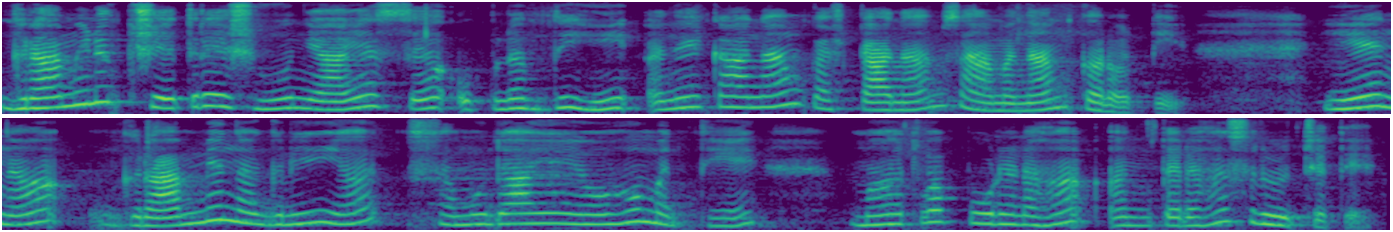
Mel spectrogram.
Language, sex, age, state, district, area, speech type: Sanskrit, female, 18-30, Maharashtra, Chandrapur, urban, spontaneous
